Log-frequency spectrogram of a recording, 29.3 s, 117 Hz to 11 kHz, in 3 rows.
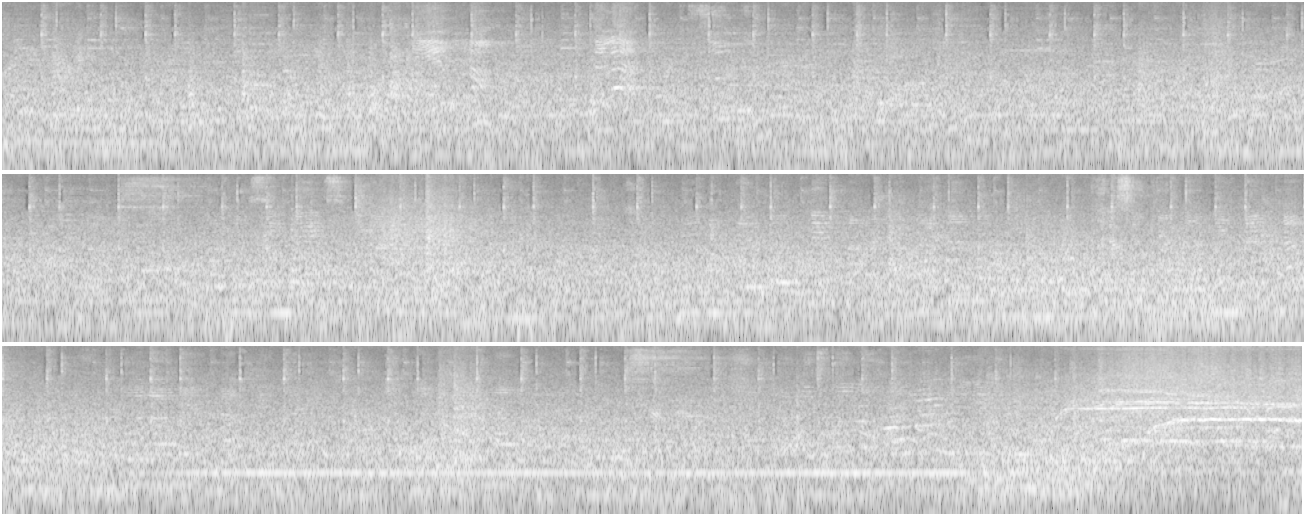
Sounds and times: Speech: 0.0 - 13.8, 14.4 - 27.8
Music: 0.0 - 29.2.

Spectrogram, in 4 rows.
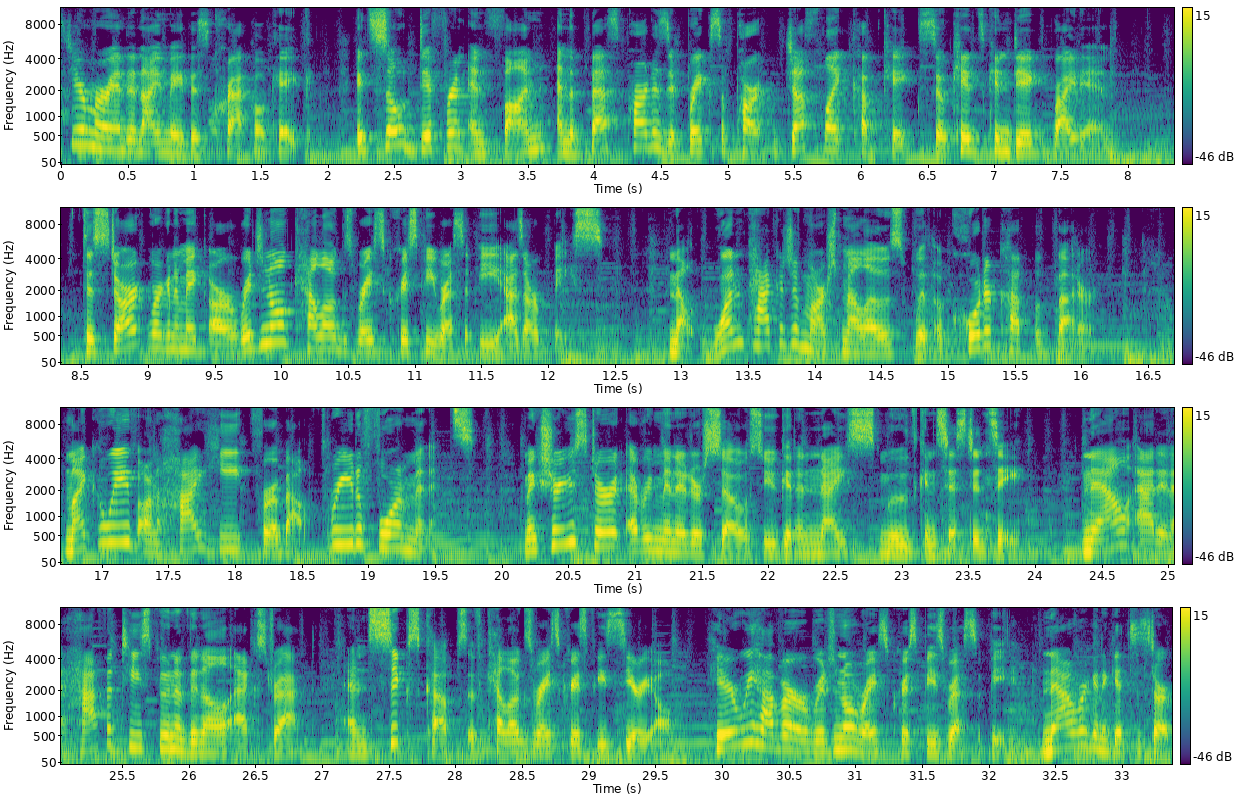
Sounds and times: Speech: 0.0 - 7.9, 8.5 - 16.1, 16.7 - 33.3
Music: 0.0 - 33.3.

